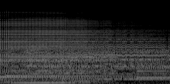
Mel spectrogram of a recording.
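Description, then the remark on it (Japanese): An eerie sound effect of the door to the demon world opening: a sustained, buzzing electronic drone with layered humming tones, steady and fairly loud, its low rumble thinning out toward the end. No one speaks. “真っ暗な夜と真っ白な朝が出会う頃魔界の扉が不思議な音を立てながらそっと開きます”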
